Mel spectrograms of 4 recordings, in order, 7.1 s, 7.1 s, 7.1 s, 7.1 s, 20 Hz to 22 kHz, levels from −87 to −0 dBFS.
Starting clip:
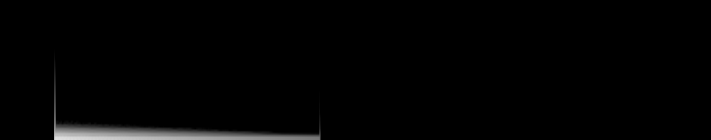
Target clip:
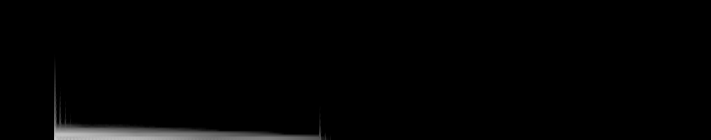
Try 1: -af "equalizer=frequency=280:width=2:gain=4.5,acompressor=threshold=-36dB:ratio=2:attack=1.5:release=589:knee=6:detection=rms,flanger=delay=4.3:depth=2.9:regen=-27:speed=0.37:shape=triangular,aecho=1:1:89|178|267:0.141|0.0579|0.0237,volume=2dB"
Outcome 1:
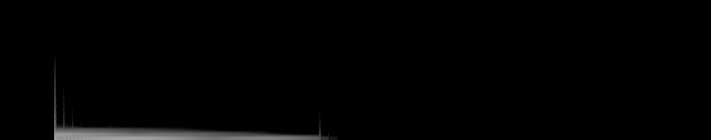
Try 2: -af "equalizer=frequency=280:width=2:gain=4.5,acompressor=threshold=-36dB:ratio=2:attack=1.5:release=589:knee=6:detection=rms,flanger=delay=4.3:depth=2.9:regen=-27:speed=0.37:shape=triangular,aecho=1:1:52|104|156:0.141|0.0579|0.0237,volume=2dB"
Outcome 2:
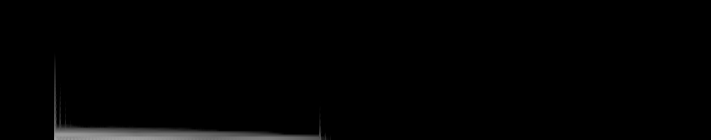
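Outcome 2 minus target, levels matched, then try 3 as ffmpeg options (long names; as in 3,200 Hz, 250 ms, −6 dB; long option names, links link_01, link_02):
downward compressor: peak gain reduction +13.5 dB
-af "equalizer=frequency=280:width=2:gain=4.5,flanger=delay=4.3:depth=2.9:regen=-27:speed=0.37:shape=triangular,aecho=1:1:52|104|156:0.141|0.0579|0.0237,volume=2dB"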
